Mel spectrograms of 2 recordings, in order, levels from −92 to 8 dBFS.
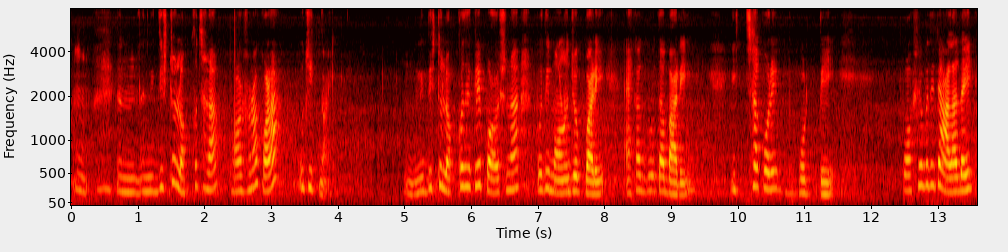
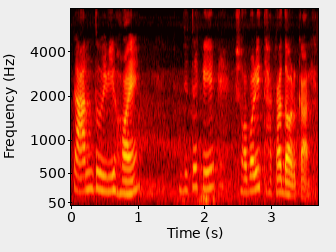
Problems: constant background noise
